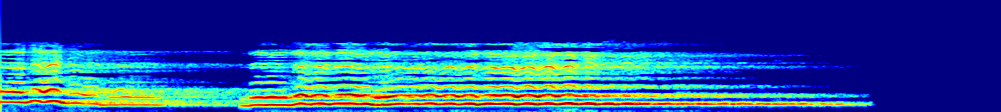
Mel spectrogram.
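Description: A woman sings a long, wavering note into a microphone.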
